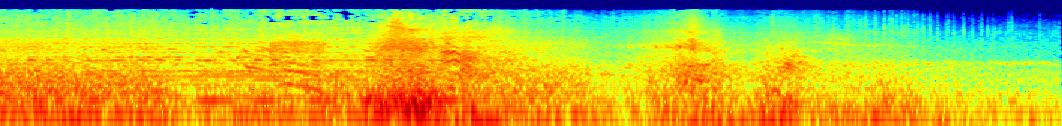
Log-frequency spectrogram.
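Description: A small flying machine roars and whooshes past.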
